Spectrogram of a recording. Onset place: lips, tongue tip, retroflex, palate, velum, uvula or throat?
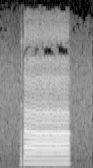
tongue tip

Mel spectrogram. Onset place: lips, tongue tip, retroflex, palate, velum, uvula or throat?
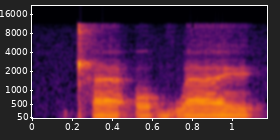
retroflex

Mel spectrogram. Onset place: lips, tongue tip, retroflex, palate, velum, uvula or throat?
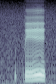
lips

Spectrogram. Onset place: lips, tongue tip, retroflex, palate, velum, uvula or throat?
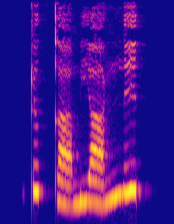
retroflex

